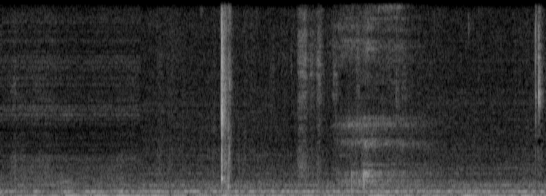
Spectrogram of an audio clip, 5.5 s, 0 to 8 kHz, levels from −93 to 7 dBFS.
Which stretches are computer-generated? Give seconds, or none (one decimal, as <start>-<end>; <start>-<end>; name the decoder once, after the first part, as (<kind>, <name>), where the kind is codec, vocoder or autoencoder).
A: 0.0-1.4 (codec, DAC)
